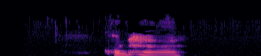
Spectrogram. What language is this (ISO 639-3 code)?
tha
